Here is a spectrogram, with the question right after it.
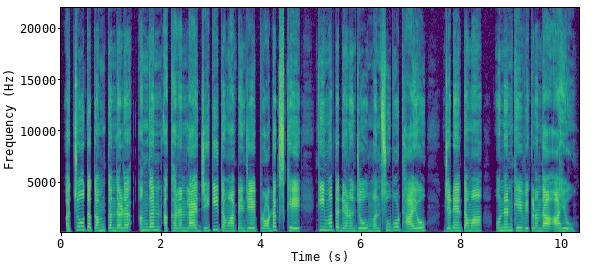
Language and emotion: Sindhi, neutral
